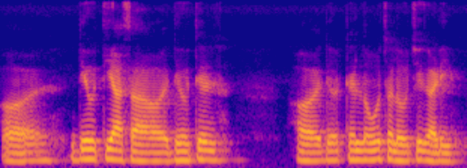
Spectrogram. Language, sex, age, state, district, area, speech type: Goan Konkani, male, 30-45, Goa, Salcete, urban, spontaneous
